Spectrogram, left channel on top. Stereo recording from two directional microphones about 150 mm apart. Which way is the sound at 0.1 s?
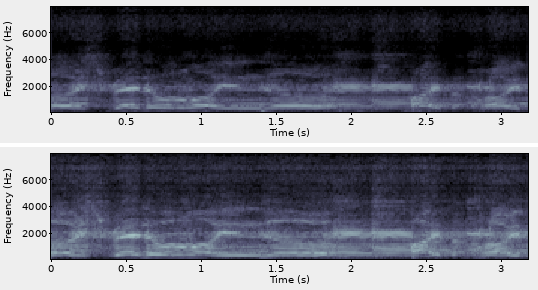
40° left (ahead or behind).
